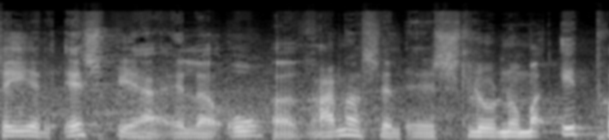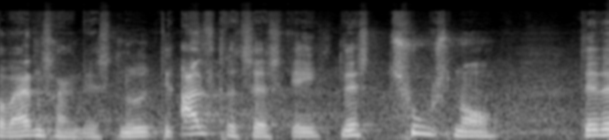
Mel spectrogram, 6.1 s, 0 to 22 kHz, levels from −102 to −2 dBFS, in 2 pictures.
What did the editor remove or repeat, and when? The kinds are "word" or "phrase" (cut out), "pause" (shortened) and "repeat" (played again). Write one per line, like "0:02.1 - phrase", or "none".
0:01.4 - word
0:02.0 - word
0:03.9 - word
